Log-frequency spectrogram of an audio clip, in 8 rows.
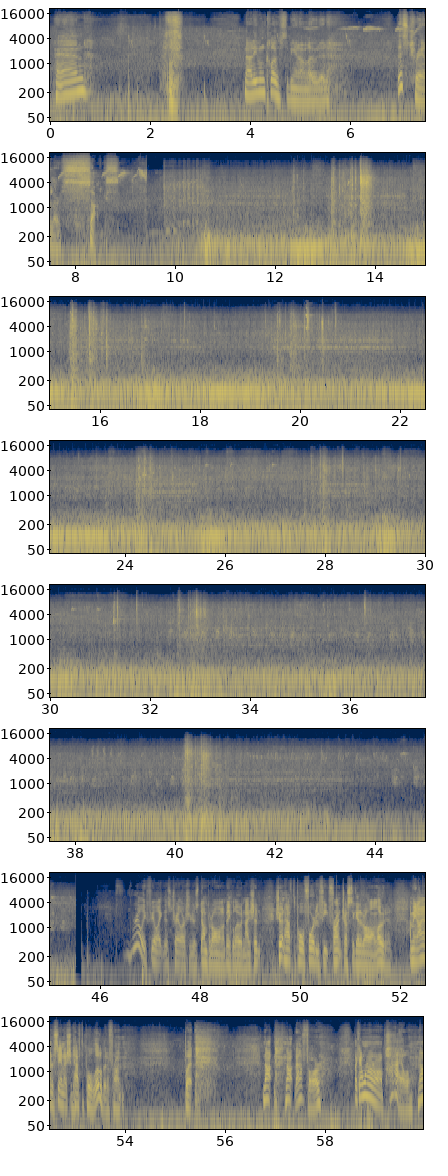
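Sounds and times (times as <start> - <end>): truck engine drone: 0.0 - 45.6, 46.6 - 59.9
trailer knocks and clunks: 11.8 - 44.1.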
